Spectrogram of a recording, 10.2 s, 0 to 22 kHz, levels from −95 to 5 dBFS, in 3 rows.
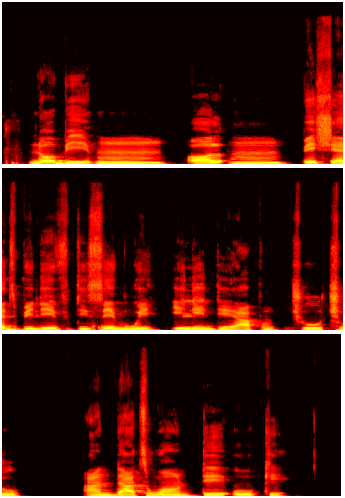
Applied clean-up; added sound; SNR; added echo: neural mask model Resemble Enhance denoiser.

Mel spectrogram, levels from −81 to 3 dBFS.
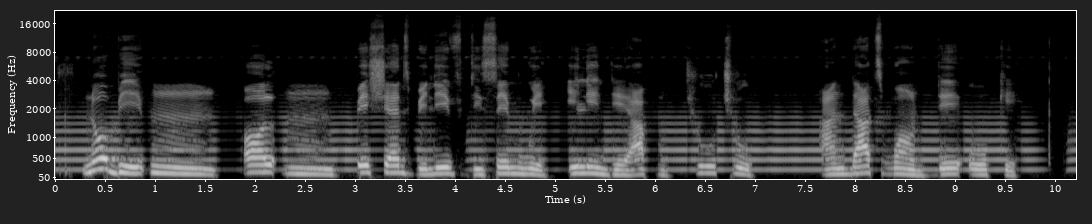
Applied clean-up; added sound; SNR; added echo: neural mask model RNNoise.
